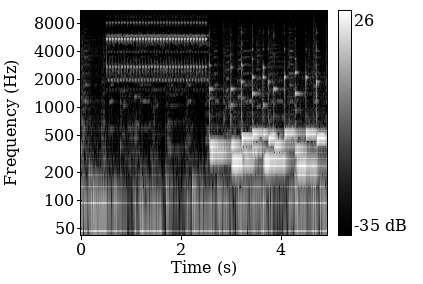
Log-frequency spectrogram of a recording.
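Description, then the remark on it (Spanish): A mobile phone ringtone plays loudly: first a rapid, buzzing high-pitched trill, then a bright melodic tune of stepped electronic notes, with faint background noise underneath. “Este sonido”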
